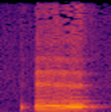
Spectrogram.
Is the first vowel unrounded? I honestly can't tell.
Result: yes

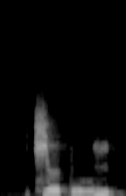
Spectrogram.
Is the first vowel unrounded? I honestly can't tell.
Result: yes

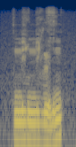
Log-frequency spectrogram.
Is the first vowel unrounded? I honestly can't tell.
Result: no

